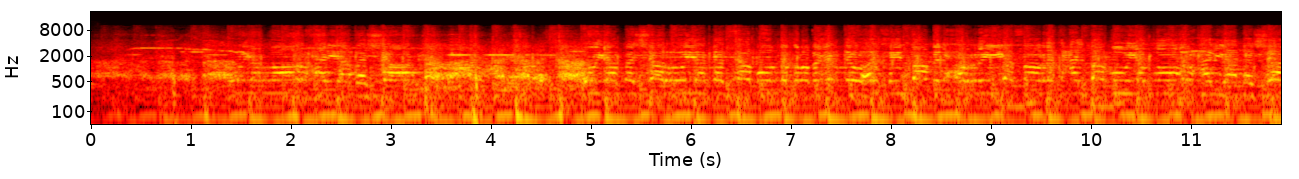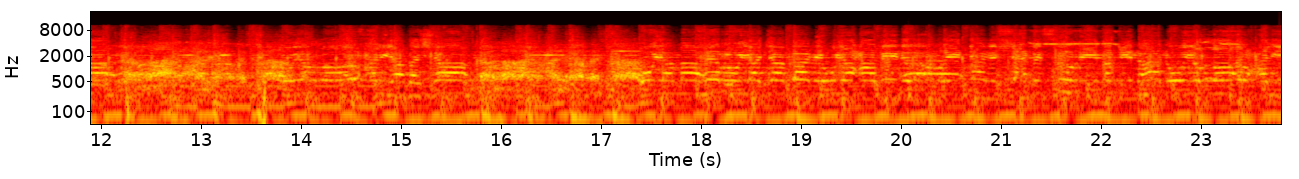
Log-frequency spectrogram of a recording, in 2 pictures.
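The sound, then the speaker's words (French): A large protest crowd in Hama, Syria, on 27 June chants slogans against Bashar in unison, loud and dense throughout, with rhythmic surges of massed voices and shouting repeating across the whole stretch. “Voilà ce que reprenait la foule à Hama.”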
